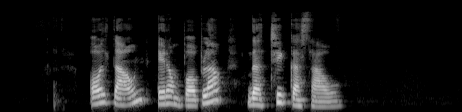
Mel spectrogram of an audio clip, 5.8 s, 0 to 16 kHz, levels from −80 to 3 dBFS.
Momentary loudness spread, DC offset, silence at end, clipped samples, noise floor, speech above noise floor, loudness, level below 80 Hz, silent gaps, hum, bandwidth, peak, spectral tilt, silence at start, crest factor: 8 LU; under 0.1%; 1.55 s; under 0.1%; -76 dBFS; 57 dB; -20 LUFS; -74 dBFS; none; none; 11 kHz; -2 dBFS; -5.5 dB/octave; 1.15 s; 20 dB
